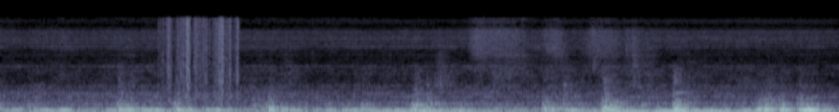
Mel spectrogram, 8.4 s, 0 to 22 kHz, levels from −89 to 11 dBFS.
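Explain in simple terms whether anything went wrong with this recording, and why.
MP3 compression affects the whole recording. The sound seems squeezed into a small file, most likely by MP3 encoding. To save space, the encoder throws away detail it judges least noticeable. Here it removes everything above about 11.2 kHz, so the top end sounds dull, and faint details flicker in and out from moment to moment. That leaves a watery, swirly texture, with sharp attacks sounding smeared rather than crisp.

Cable scratch noise runs from 1.58 to 2.38 s. For just under a second, a rough, uneven scratching or rustling sits on top of the sound. The likely cause is a worn cable, plug or control being moved. Its electrical contact flickers rapidly between good and bad, and each flicker adds a small burst of noise. Together these bursts make the crackly scrape.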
